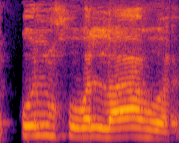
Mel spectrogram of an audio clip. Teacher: قاف جو ہے وہ حروف قلقلہ میں سے ہے اور موٹا ادا ہوتا ہے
